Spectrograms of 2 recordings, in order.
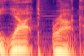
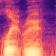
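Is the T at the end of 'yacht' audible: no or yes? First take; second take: yes; no. First: The T at the end of yacht is pronounced. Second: The T at the end of yacht is dropped. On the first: "But you pronounce the T" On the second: "if you don't pronounce the T"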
